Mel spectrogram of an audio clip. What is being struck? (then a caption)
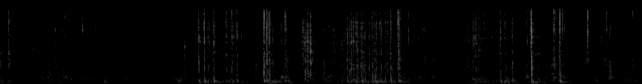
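Soap bar. A small knife with a gold-yellow handle scrapes and cuts a solid green oval soap bar held in the fingers, scattering crumbs onto a dark surface. The sound is a quiet, dry, bright scraping and crisp crackling with many sharp little snaps and no ring.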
